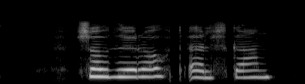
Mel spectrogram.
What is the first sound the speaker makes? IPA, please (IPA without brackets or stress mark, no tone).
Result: s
